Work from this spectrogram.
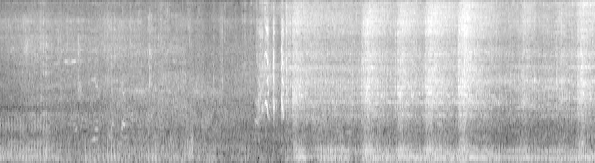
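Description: A motorcycle engine idles and revs nearby, its low rumble rising and falling, with people talking over it.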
